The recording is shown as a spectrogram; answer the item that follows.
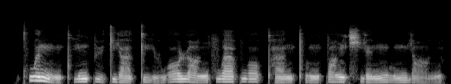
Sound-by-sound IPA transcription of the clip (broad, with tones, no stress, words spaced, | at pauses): kʰwə˥˩nmʊ˩ŋ pʰi˥npy˧˥t̪jä˧˥ t̪i˨˩ ɻwɔ˥ɻɑ˧˥ŋfwä˥pwɔ˥˩ pʰa˧˥n pʰʊ˧˥ŋpɑ˥ŋt͡ɕʰjɛ˧˥n mu˧˥ mjɑ˨˩˦ŋ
